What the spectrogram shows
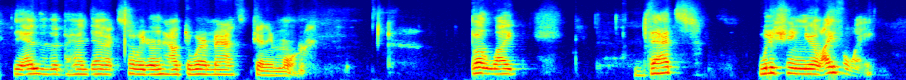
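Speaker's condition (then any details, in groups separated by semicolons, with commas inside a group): Cerebral palsy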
